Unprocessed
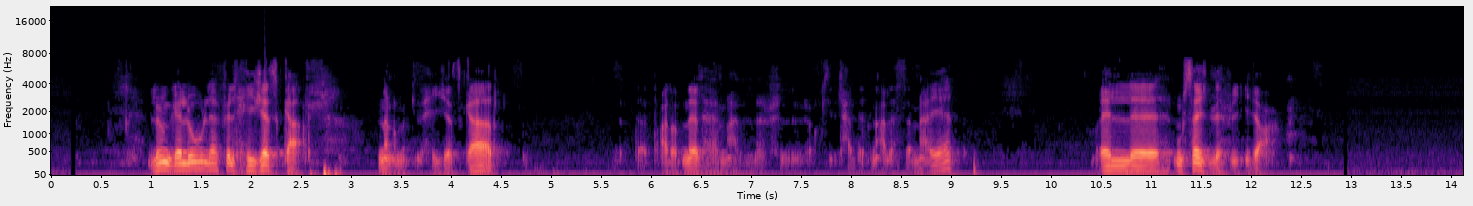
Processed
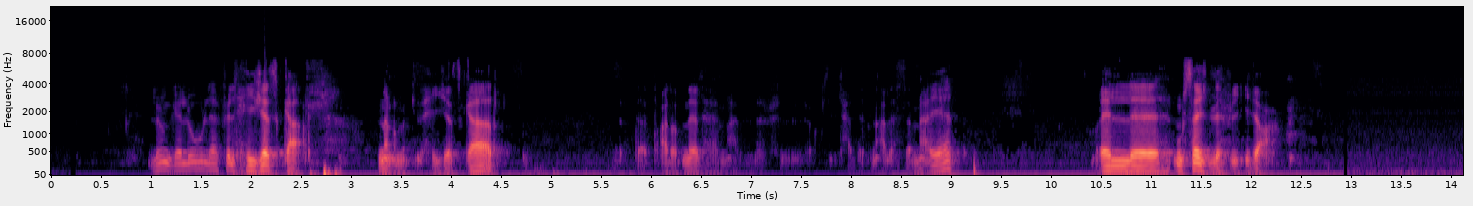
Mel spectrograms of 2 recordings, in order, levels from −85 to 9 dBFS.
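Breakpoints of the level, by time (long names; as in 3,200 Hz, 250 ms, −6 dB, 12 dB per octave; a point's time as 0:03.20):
0:01.41 −17 dB
0:02.01 −4 dB
0:05.92 −4 dB
0:06.71 −14 dB
0:08.03 −14 dB
0:08.90 −2 dB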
